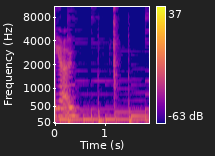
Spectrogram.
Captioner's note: blows kiss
